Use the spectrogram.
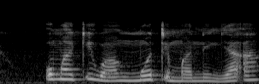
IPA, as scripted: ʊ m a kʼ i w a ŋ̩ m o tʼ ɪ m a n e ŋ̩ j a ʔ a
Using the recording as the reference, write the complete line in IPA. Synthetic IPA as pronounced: ʊ m a kʼ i w a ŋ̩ m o tʼ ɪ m a n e ŋ̩ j a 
